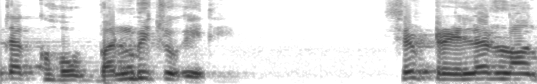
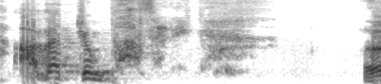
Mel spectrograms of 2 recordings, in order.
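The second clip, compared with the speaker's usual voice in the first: slow, breathy villain hiss; mock villain snap; 4 semitones higher, 3 dB quieter, much slower than usual. Villain silences the comedian, slow mock hiss. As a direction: hiss it like a filmi goon.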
